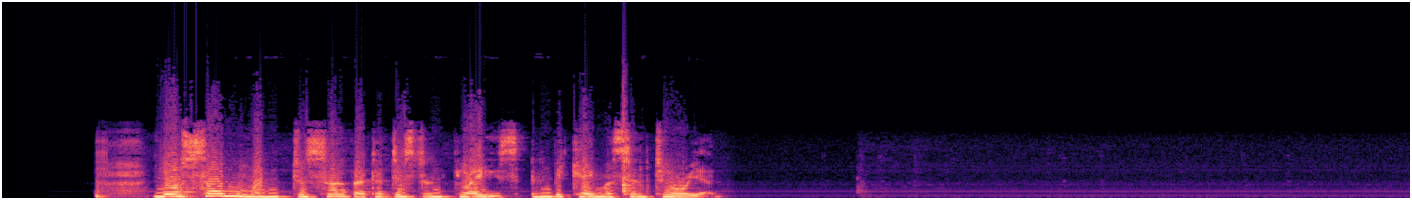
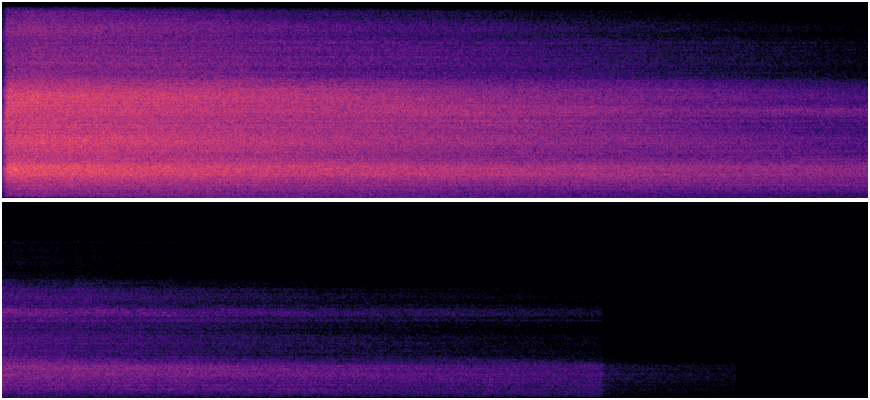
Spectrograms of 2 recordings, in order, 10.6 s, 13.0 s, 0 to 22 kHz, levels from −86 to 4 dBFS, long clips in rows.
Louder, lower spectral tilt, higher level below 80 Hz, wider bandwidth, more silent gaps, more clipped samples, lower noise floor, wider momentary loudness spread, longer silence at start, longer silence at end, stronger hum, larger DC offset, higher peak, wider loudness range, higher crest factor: first, -8 LUFS vs -21 LUFS; first, -5 dB/octave vs 4 dB/octave; first, -46 dBFS vs -66 dBFS; second, 10 kHz vs over 20 kHz; neither; neither; second, -56 dBFS vs -70 dBFS; second, 13 LU vs 25 LU; first, 0.7 s vs 0 s; first, 5.15 s vs 4.05 s; neither; neither; first, 0 dBFS vs -6 dBFS; second, 7 LU vs 24 LU; second, 10 dB vs 22 dB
